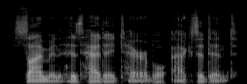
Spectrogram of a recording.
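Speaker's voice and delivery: low, dazed, lightly voiced old man. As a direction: murmur it like a stunned old man. Deranged Edward repeating himself.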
